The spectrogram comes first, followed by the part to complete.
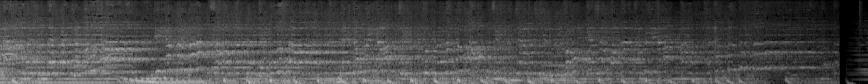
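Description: Pop song with singing over a bass line and a steady beat, with a falling glide about three seconds in; the music gradually fades toward the end.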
